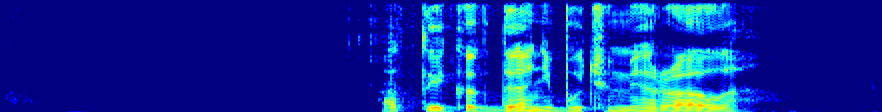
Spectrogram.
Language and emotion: Russian, sad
